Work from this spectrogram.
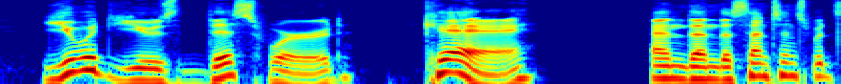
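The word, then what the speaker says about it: qué: over the letter e that accent mark doesn't change how it's pronounced it sounds exactly like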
